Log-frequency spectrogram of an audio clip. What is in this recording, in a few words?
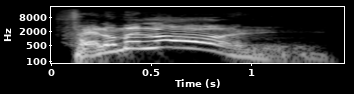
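Male, Chinese; Blood Elf; Flamestrike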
